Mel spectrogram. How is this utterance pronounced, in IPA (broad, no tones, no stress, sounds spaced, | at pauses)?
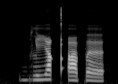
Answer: b l i qʼ ɜ p ɜ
